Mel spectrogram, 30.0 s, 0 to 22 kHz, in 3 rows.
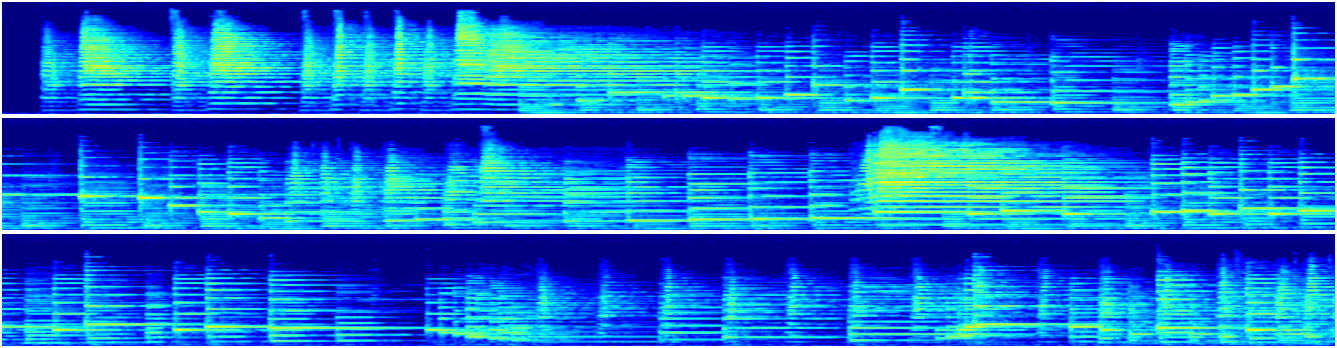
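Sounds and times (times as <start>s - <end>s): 
trumpet: 0.3s - 6.0s, 11.2s - 14.8s, 16.2s - 20.2s, 23.7s - 29.9s
trombone: 0.3s - 7.4s, 11.1s - 14.9s, 16.2s - 20.2s, 23.6s - 29.9s
piano: 0.3s - 29.9s.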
